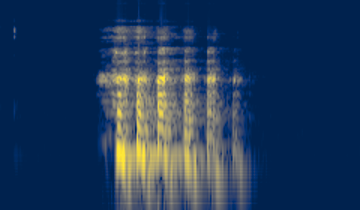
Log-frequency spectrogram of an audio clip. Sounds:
Laughter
